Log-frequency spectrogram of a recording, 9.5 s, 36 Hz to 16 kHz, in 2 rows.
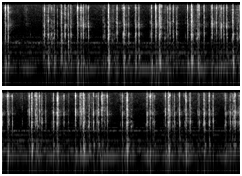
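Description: A compact 65% Bakeneko65 mechanical keyboard with a pink aluminum case, plastic keycaps, Durock lavender switches and backlighting, resting on a wooden desk, is typed on rapidly with the fingertips of both hands. It gives a steady stream of crisp, bright clacks, each dying away almost instantly, over a faint low hum.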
